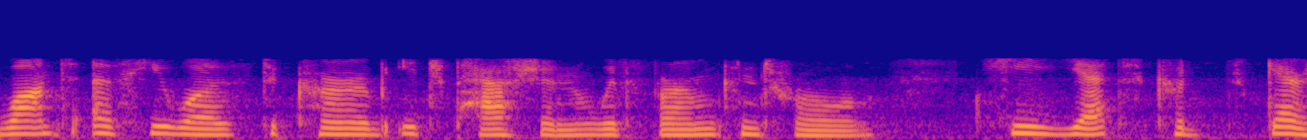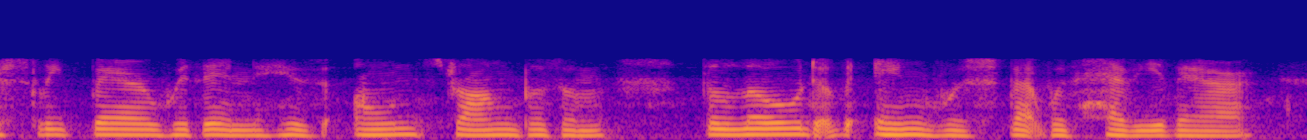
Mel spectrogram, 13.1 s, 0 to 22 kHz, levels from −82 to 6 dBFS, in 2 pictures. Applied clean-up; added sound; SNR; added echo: none; none; none; none.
